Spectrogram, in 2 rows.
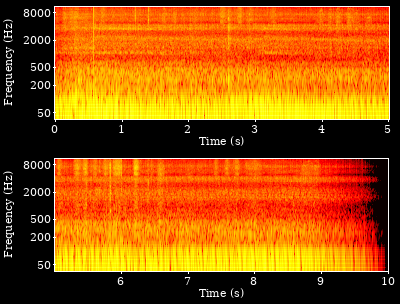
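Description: Honda NC700X motorcycle's parallel-twin engine running at low speed, with a steady low rumble of engine and road noise. It fades out over the last second.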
